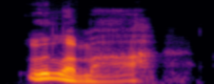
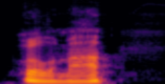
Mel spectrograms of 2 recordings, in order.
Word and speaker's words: Ele.me: In fact, in the OG company in the food delivery space in China, a company called Ulema, which I think I'm saying that right. It is spelled ELE.ME. And this is going to become a very important player in the story, but I think it's pronounced Ulema.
